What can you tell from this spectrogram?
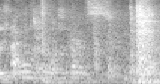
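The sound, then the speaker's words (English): During a rescue of people stuck in an elevator, the elevator door swings open with a broad, scraping whoosh near the end, following a stretch of voices talking and murmuring. “I got the door. Okay. Open.”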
